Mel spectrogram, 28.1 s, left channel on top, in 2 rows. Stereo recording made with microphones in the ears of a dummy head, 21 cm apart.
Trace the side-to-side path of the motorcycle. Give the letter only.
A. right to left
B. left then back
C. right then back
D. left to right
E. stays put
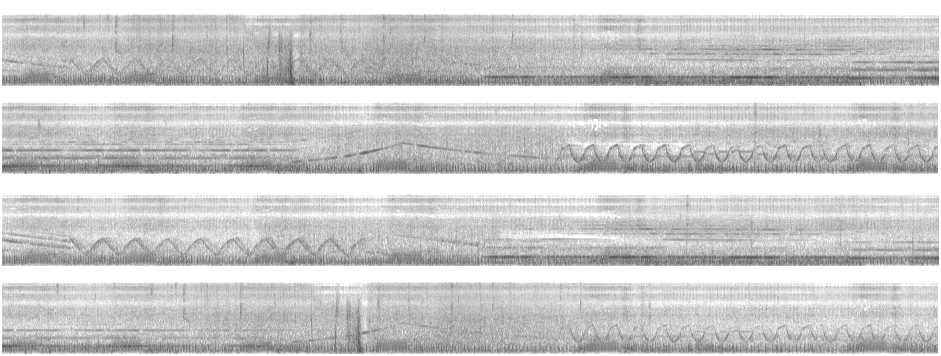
E.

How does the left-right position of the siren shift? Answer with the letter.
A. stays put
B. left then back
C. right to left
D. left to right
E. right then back
C.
